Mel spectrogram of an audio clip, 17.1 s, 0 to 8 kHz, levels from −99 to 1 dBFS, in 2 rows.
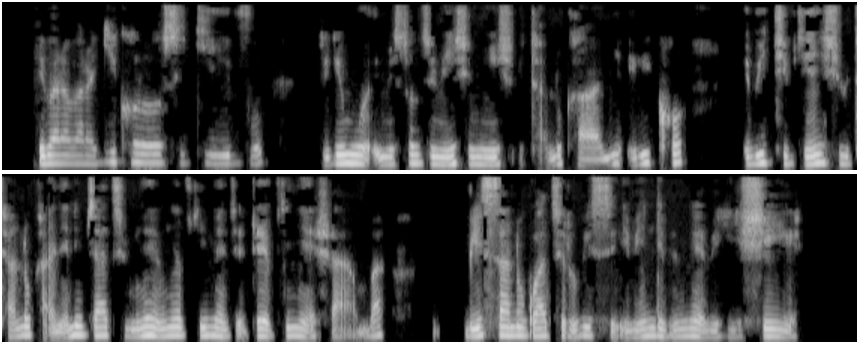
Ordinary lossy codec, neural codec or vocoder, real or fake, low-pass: MP3, 32 kbps; codec, 24 kHz, 3.1 kbps, DualCodec; fake; 7.2 kHz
